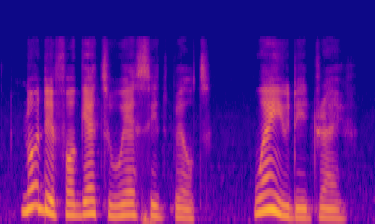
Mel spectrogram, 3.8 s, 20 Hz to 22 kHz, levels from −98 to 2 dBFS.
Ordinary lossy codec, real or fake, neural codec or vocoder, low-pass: MP3, 96 kbps; fake; codec, 24 kHz, 3.1 kbps, DualCodec; 10.8 kHz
